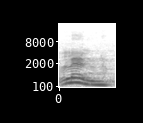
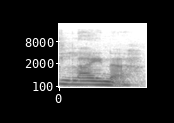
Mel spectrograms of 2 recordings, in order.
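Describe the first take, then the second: First: The name sounds like the French word for wool. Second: The name is said with its Finnish pronunciation. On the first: The name was taken to be French. The speaker calls it wrong. "I was calling it Len magazine because I thought it was wool, French for wool" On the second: The name is taken to be Finnish. The speaker calls it right. "so it's Lina because I think they're Finnish"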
